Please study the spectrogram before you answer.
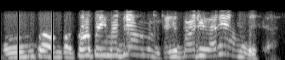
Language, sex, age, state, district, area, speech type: Nepali, female, 30-45, West Bengal, Kalimpong, rural, conversation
